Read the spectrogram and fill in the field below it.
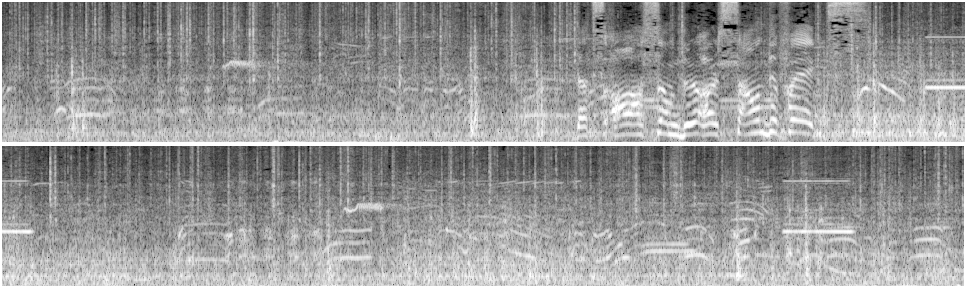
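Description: Plastic wheels of a toy car rumble over pavement.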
